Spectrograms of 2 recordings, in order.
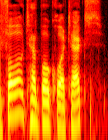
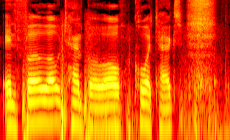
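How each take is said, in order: First: The term is said at a fast pace. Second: The term is said at a slow pace. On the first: "say fast" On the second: "slowly would be"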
